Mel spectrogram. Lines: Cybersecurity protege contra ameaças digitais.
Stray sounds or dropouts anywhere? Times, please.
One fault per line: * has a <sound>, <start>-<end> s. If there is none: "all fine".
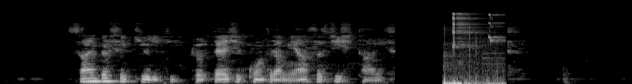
* has a squeak, 4.4-5.1 s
